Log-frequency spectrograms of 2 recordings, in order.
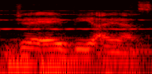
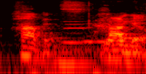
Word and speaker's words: Javis: Javis, I'm assuming it's Llaves. Javis. Javis. J, they do the ha. Okay, that's right. They do. Los Javis.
